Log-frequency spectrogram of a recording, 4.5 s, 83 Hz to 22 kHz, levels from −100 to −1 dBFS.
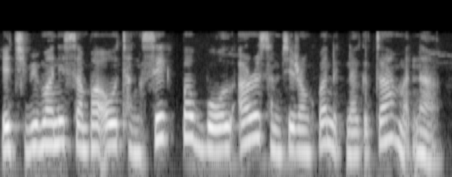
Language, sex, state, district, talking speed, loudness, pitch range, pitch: Garo, female, Meghalaya, West Garo Hills, 130 wpm, -16 LUFS, 190-240 Hz, 215 Hz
